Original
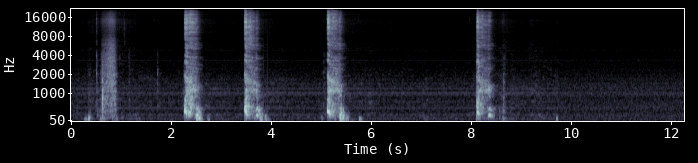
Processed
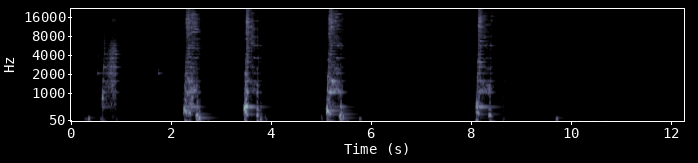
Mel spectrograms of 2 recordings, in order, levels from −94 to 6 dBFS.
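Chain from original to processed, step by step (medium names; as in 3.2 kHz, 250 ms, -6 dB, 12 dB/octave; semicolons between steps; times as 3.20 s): expander on every frequency bin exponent 2; recorder AGC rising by 15 dB/s; de-hum 128.6 Hz, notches 4; saturation -18 dBFS, distortion -7 dB; feedback comb 520 Hz, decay 0.21 s, harmonics all, mix 90%; phase dispersion highs, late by 44 ms, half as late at 2.1 kHz; 2.52–5.15 s: transient shaper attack +11 dB, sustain -10 dB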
